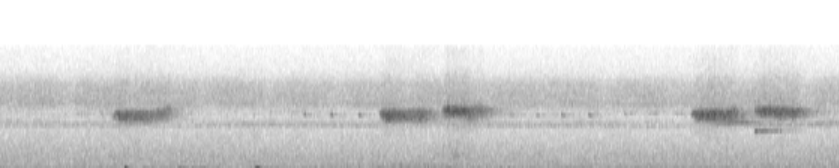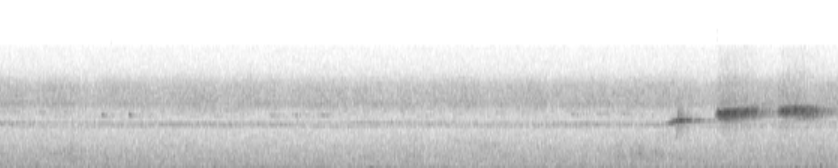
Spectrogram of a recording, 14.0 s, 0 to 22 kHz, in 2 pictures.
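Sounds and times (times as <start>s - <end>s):
steady soft hiss: 0.0s - 13.9s
midget flowerpecker high thin buzzy calls: 0.9s - 1.6s, 2.4s - 7.0s, 12.5s - 13.9s.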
